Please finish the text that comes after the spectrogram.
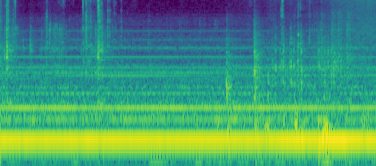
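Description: A sewing machine stitching a collar runs with a steady mechanical hum and fine rhythmic ticking of the needle, close and continuous, with no voices.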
